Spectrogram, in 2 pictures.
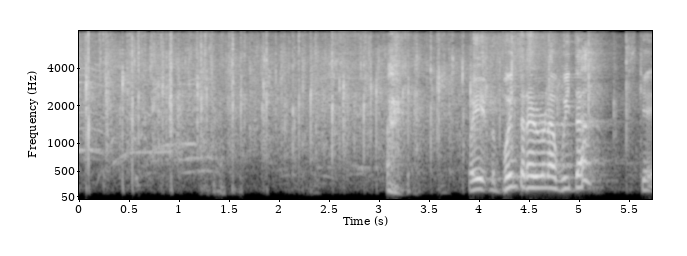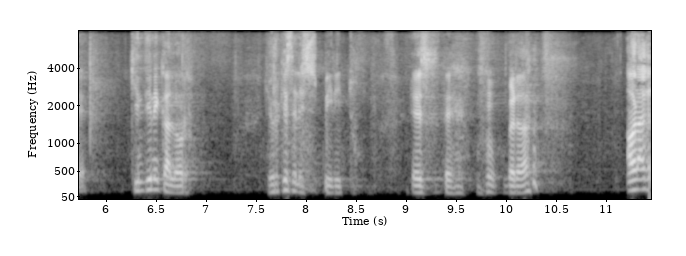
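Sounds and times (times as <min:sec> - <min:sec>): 
audience applause: 0:00.0 - 0:06.0
speech: 0:03.9 - 0:07.0, 0:07.6 - 0:10.6, 0:11.2 - 0:11.4.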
